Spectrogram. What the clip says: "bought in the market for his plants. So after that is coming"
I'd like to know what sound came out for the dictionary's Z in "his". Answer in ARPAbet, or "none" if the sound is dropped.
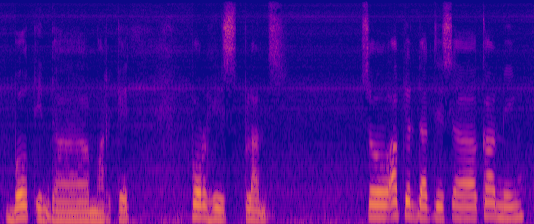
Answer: S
